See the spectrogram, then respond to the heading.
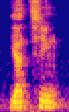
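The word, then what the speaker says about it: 家賃: I always remember rent as like ka-ching, ka-ching, because it's money. It's ya-chin, ya-chin.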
